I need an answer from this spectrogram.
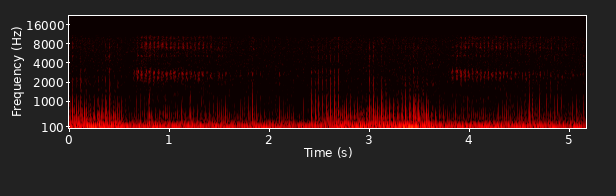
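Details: Happy, relaxed domestic cat purring steadily, a deep vibrating rumble with close, rapid pulsing and soft breathy accents rising and falling over a few seconds.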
